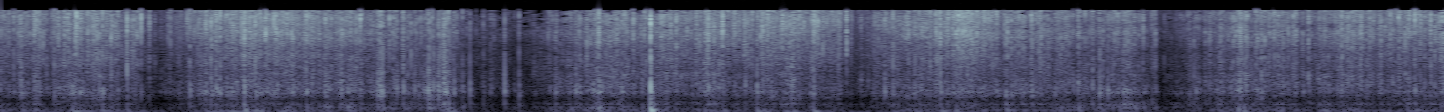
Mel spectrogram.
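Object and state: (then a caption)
Plastic mesh scrub sponge. Fingers roll a derma roller with fine metal needles across the surface of a sparkly, soft, iridescent plastic mesh scrub sponge. The result is a dense, bright, crinkly crackle that runs almost continuously, dipping briefly between passes. A sharp click stands out near the middle.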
